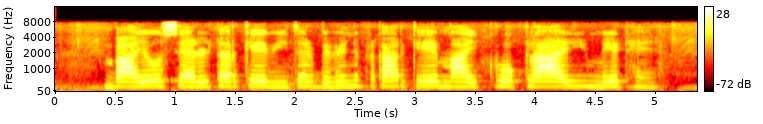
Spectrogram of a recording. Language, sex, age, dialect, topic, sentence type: Hindi, female, 18-24, Kanauji Braj Bhasha, agriculture, statement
